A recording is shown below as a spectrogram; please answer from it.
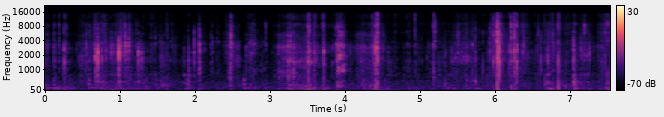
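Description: A metal blade carves a solid, dry white bar of soap held in the hand, with yellow shavings from an earlier bar lying nearby. Quiet, irregular dry scrapes and crisp crackling snaps sound bright and papery, like tearing or crinkling, with almost no low end. Sharper cuts stand out at intervals between softer shaving sounds.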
